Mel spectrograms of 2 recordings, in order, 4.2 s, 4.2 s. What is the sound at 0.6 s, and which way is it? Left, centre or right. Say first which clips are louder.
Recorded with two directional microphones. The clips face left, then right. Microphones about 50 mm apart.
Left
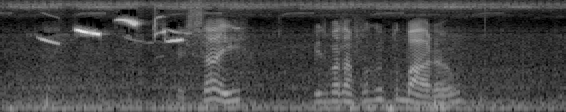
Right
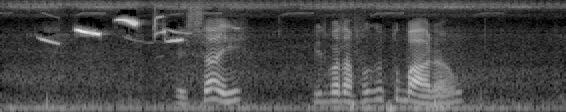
Chirp: right 1 dB; centre.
